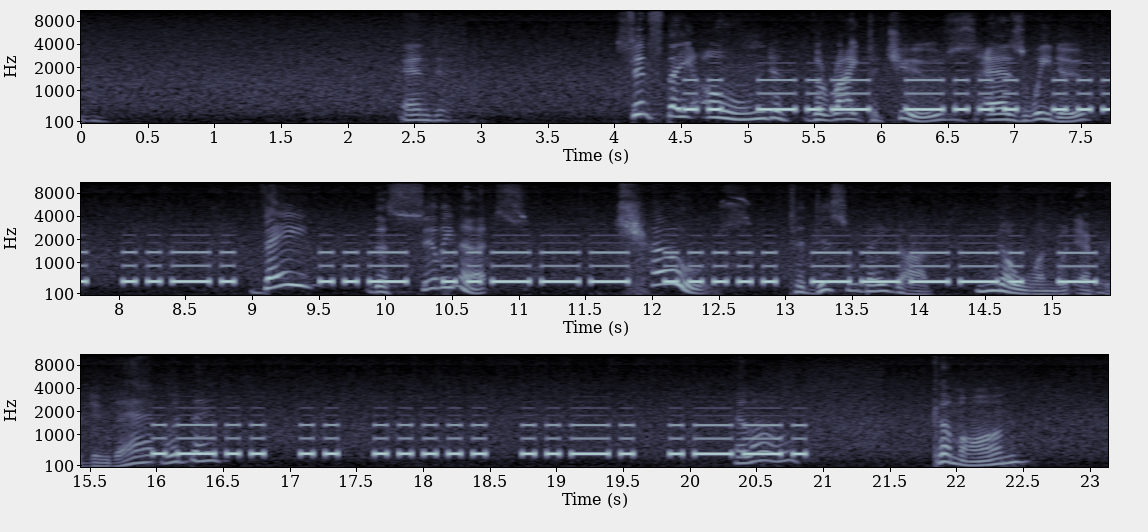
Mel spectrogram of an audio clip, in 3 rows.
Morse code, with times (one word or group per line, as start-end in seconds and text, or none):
4.5-8.9 IKBSF
9.5-15.3 U259T
16.0-20.9 LI5FP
